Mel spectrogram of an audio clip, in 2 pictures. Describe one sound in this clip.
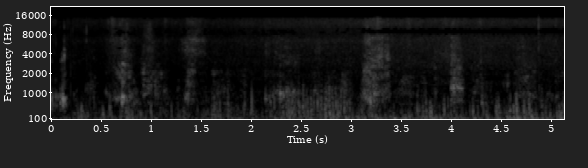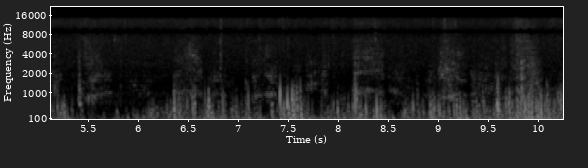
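A dog's paws scuffle and thud on grass.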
